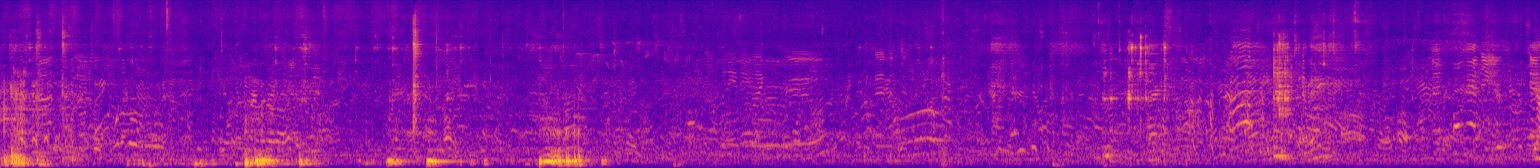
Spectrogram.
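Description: Stringed instruments are plucked and tuned on an outdoor stage.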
